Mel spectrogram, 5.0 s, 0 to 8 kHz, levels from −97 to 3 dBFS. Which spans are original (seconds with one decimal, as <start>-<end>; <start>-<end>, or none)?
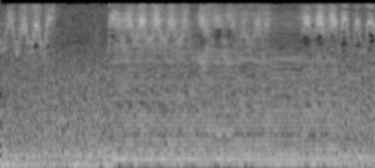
0.0-1.5; 4.5-5.0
